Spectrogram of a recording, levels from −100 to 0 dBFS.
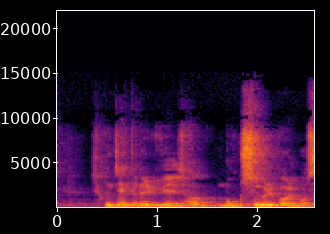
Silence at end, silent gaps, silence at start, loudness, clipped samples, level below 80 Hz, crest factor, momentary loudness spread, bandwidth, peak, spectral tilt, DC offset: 0 s; none; 0.35 s; -22 LUFS; under 0.1%; -62 dBFS; 16 dB; 10 LU; 14 kHz; -6 dBFS; -4.5 dB/octave; under 0.1%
